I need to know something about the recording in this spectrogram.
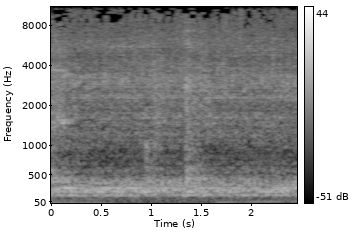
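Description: A steady low hum with a faint hiss over it, and a couple of faint light clicks about a second in.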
